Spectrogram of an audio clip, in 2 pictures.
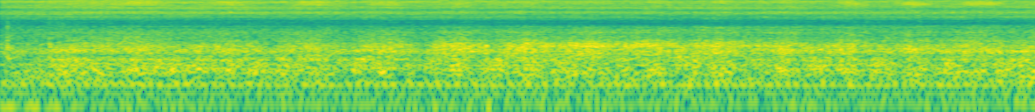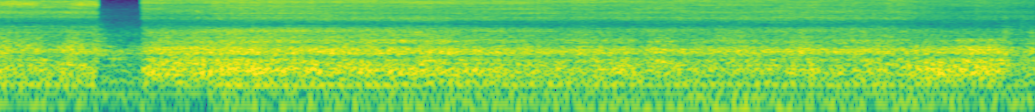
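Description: Close, steady aerosol hiss fills the air as black paint is sprayed onto the cab roof of a vintage Davy Crockett model train, continuous for about ten seconds apart from one brief break.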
